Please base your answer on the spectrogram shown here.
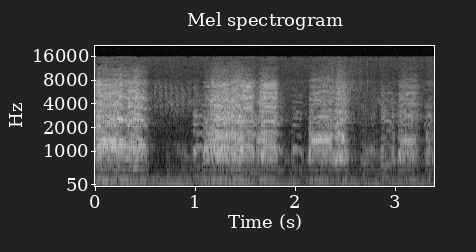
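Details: Farm geese kept alongside chickens in spring, giving loud, harsh, nasal honks in three bursts about a second apart, each broken into rapid rough pulses, with a steady low hum beneath.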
